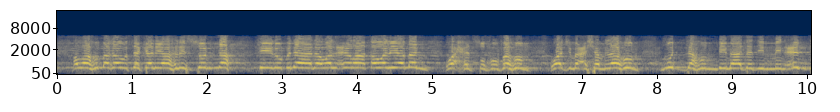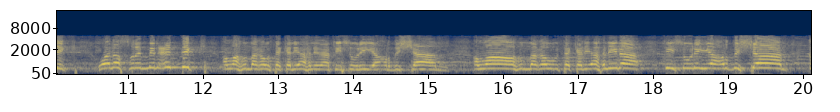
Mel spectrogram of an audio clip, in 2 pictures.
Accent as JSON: {"language": "Arabic", "country": "Egypt", "said": "يا رب بلدنا مصر نستودعك إياها"}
